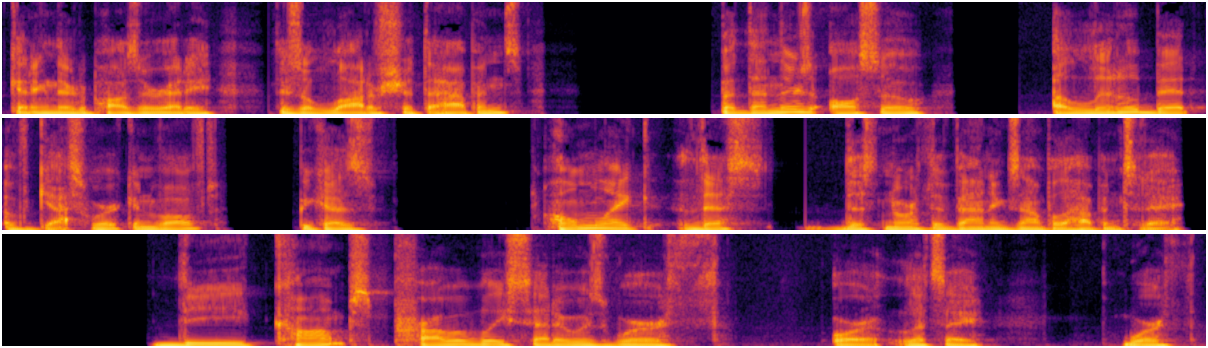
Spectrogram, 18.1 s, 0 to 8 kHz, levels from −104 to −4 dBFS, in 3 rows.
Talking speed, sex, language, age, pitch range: 145 wpm, male, English, 20-39, 105-125 Hz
